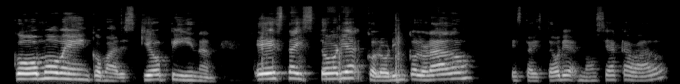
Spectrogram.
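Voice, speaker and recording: A woman hosting a casual live podcast, chatting affectionately with her viewers, full of diminutives and "comadre". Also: medium pitch. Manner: frequent fillers and restarts, animated swings in loudness. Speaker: live-stream podcast host. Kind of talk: casual live chat reading viewer comments.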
